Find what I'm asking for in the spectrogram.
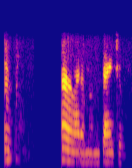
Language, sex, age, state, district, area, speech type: Tamil, female, 18-30, Tamil Nadu, Tiruvarur, rural, conversation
